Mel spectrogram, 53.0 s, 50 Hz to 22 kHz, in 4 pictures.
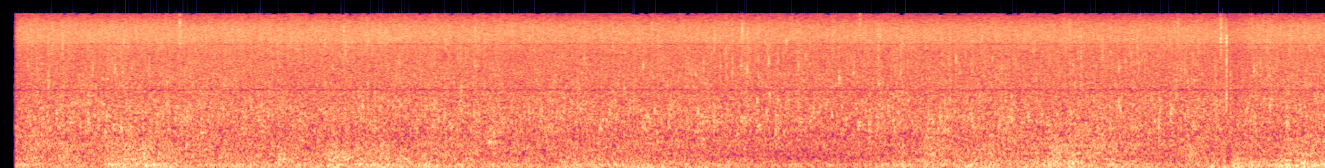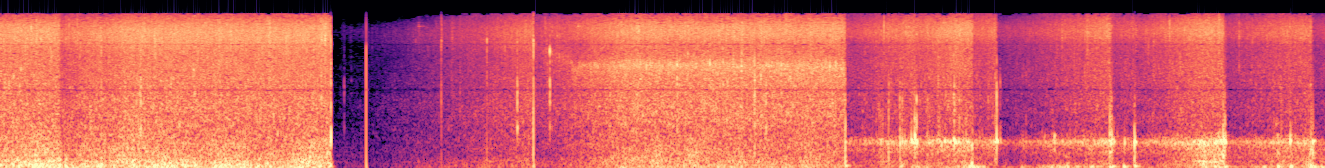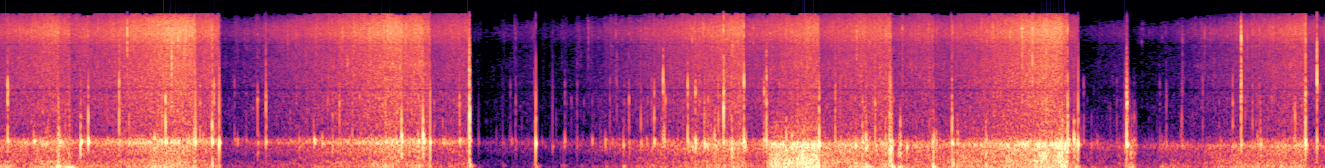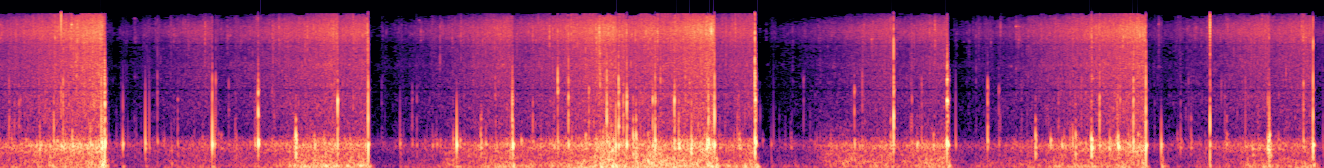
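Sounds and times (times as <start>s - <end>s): deep thunder rumbling: 0.2s - 16.6s, 19.2s - 28.7s, 34.2s - 37.7s
wind buffeting microphone: 0.2s - 16.6s, 18.1s - 31.2s, 33.2s - 40.9s, 44.3s - 47.4s.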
